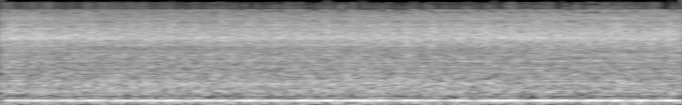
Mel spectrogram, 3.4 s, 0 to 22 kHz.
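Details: 1975 Ford Ranchero GT V8 with broken choke, hard-start and stumble from an open manifold vacuum port: with the port covered, low, steady idle with even beat, no whine, hiss or stumble. Smooth idle after sealing vacuum leak.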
